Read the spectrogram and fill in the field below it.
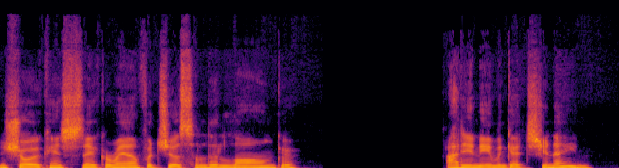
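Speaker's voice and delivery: sulky, coaxing, high-pitched and pouty. Voicing a character who asks a departing player to stay: pouty. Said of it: "She kinda makes a pouty face".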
